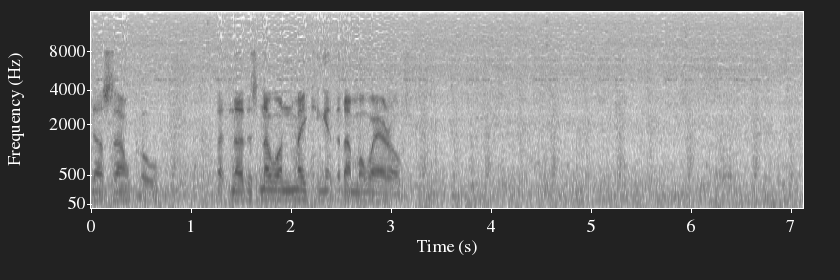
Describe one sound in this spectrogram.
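A steam train rumbles steadily along the rails.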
